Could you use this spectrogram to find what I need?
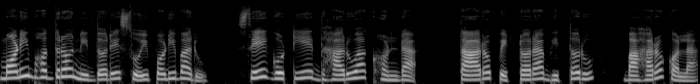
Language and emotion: Odia, neutral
